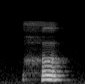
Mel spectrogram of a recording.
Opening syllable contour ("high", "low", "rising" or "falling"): high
